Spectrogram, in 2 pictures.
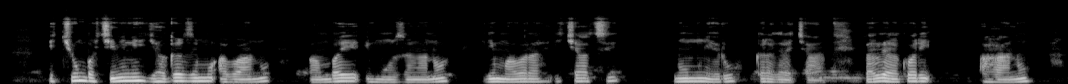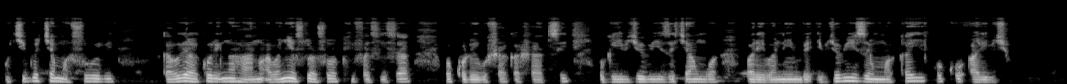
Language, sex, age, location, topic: Kinyarwanda, male, 18-24, Nyagatare, education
